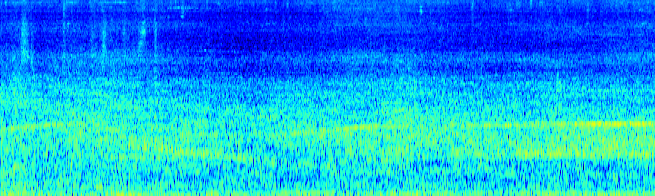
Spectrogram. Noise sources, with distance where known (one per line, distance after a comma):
siren, far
